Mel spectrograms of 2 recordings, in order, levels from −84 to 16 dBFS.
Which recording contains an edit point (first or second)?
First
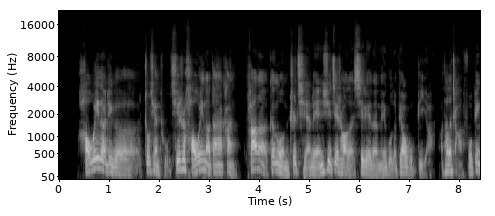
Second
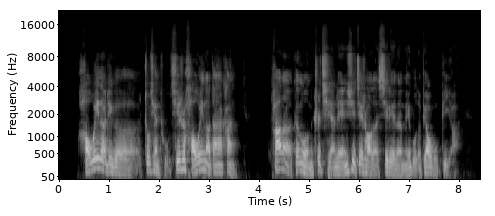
first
